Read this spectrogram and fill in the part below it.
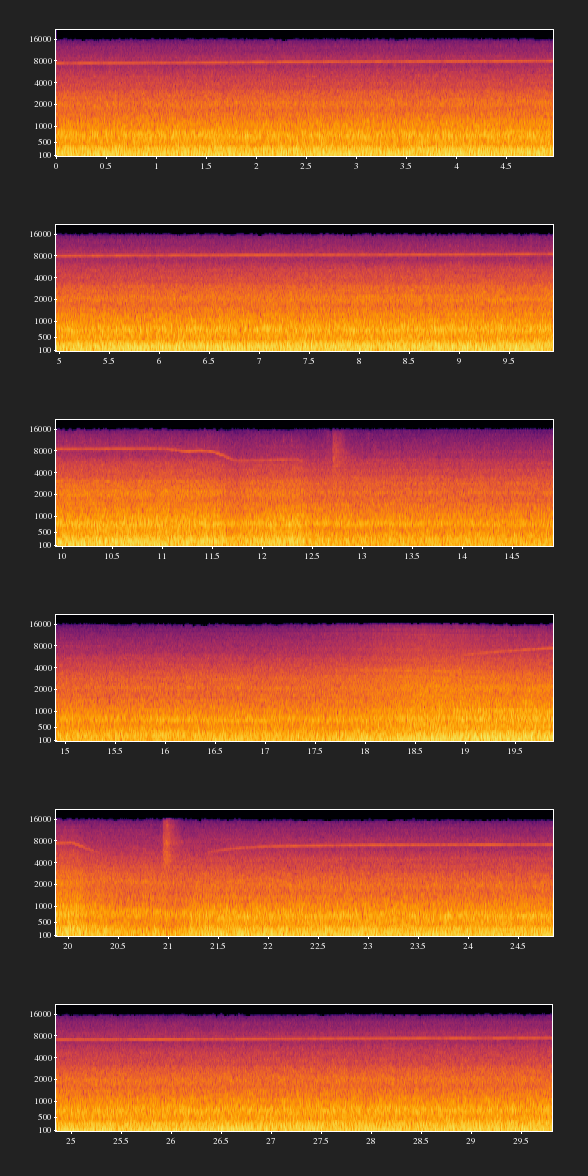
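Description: A truck engine drones steadily while driving on a motorway.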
